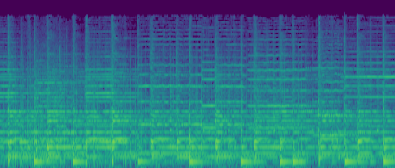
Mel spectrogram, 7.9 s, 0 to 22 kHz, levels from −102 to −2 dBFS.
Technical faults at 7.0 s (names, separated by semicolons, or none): none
